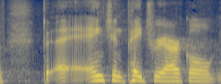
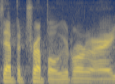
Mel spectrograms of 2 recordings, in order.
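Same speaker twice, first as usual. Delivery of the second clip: name-dropping; 6 semitones lower, 4 dB quieter, slower than usual. Pretend. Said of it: "as I was studying the ancient Greek text".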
